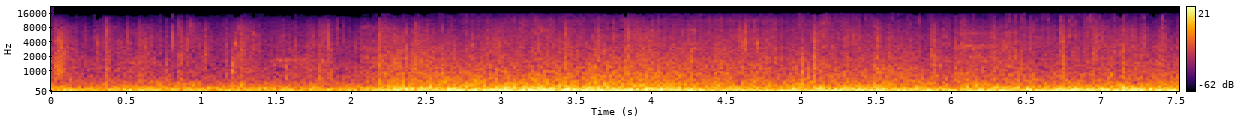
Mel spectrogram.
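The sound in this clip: Roaring, rumbling blaze as an airplane catches fire: a dense, low, steady roar that jumps louder about two seconds in and keeps churning at that level to the end, with no voices.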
